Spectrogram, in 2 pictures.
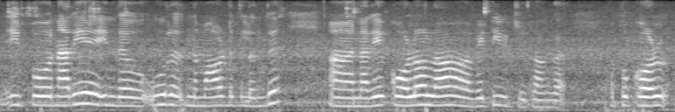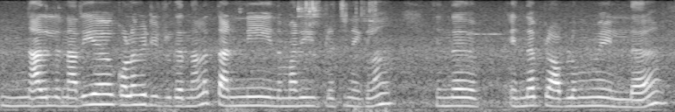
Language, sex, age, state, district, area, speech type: Tamil, female, 18-30, Tamil Nadu, Kallakurichi, rural, spontaneous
